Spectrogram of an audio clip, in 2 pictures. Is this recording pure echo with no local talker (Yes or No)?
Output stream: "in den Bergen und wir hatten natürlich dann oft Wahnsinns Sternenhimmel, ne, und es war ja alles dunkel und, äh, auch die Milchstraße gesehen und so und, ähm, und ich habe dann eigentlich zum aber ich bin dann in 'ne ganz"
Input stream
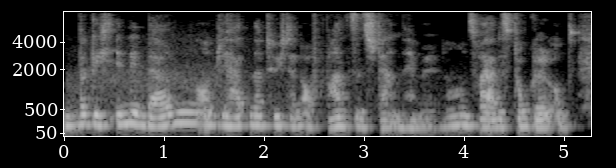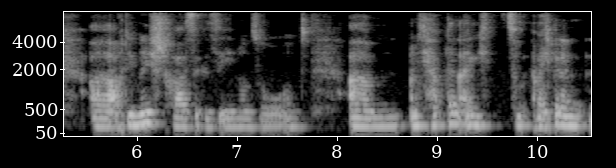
Yes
